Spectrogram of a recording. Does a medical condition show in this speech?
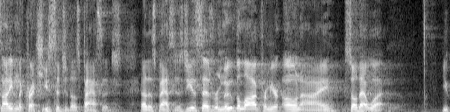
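No.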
